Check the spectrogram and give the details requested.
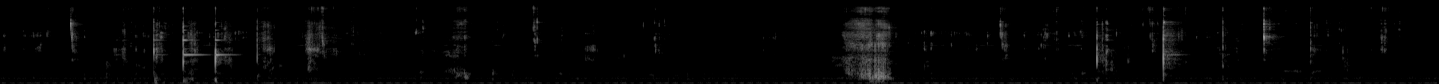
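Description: A person chewing and eating bakso, meatballs in broth, close to the microphone, with scattered small clicks. One longer, louder noise comes a little past the middle.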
